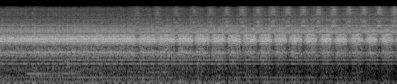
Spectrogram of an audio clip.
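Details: A cicada perched on the trunk of a flame tree, recorded up close, gives a loud, shrill buzzing drone that pulses rapidly and steadily.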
